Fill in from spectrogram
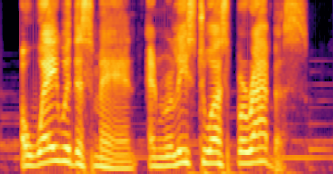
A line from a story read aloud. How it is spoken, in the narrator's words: they all cried out at once, saying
